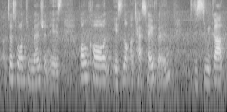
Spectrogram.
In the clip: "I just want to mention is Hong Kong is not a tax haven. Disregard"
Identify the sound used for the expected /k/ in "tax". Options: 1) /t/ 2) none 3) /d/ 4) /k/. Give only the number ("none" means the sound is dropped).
2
